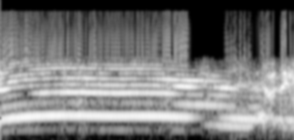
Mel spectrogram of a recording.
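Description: A man's long, drawn-out cheering shout held on one high note, dropping in pitch about a second and a half in.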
